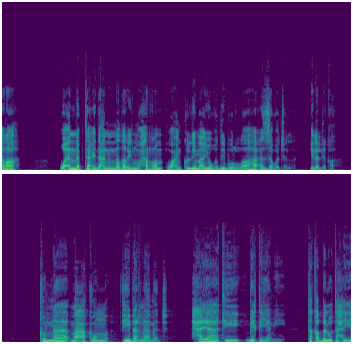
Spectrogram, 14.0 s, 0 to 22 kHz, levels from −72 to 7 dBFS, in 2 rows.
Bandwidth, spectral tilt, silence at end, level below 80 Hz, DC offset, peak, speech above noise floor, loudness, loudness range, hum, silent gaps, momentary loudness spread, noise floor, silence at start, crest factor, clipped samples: 14 kHz; -6 dB/octave; 0 s; -40 dBFS; under 0.1%; 0 dBFS; 47 dB; -19 LUFS; 5 LU; none; 7.57-7.61 s; 14 LU; -65 dBFS; 0 s; 18 dB; under 0.1%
